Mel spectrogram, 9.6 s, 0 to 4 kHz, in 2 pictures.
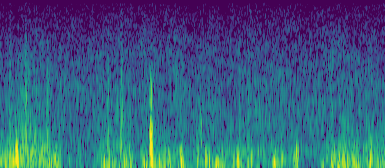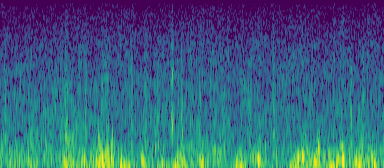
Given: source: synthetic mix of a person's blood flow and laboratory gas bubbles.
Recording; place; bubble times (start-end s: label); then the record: Doppler ultrasound of blood flow; subclavian vein
no bubbles
From the record:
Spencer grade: 0 (complete lack of bubble signals)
